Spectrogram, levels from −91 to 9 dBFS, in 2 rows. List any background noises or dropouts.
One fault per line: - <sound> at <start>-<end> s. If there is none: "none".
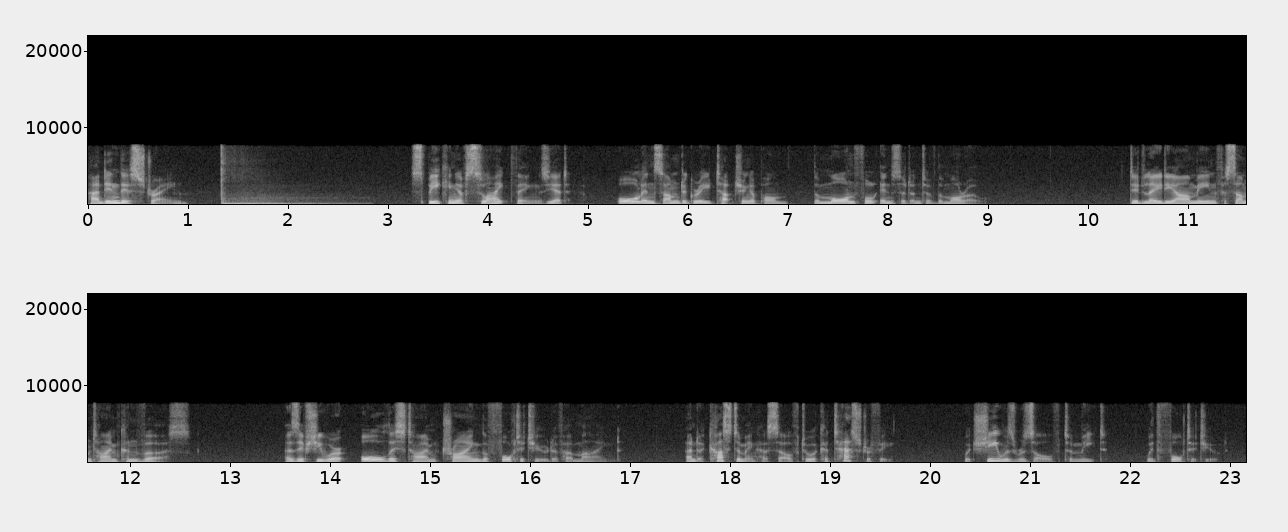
- thud at 1.3-2.9 s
